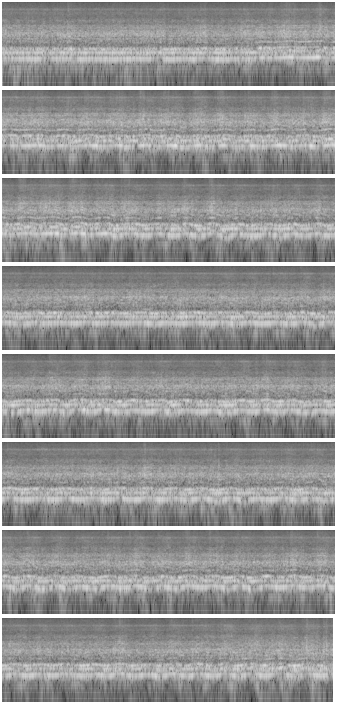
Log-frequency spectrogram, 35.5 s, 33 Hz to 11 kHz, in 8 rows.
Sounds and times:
Blender: 0:00.0 - 0:35.5.

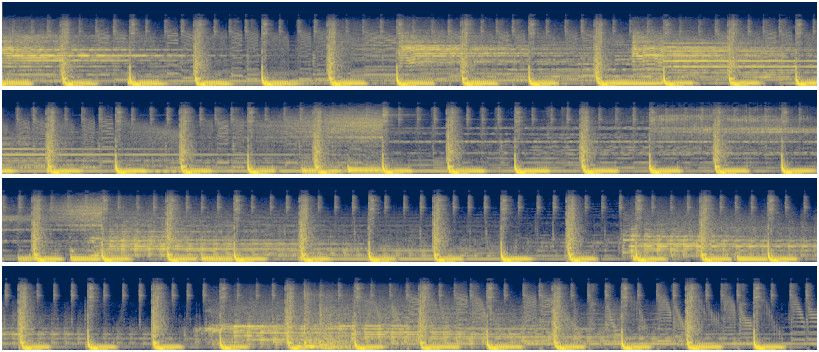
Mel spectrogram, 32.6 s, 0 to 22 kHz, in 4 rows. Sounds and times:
Music: 0:00.0 - 0:32.6.

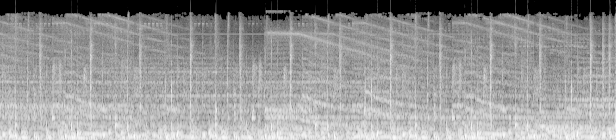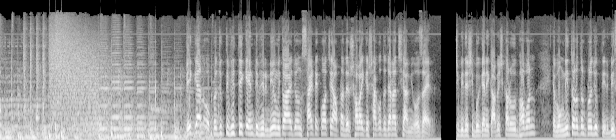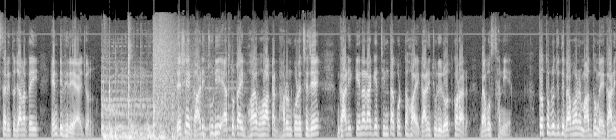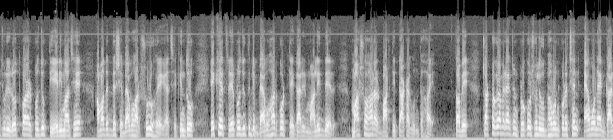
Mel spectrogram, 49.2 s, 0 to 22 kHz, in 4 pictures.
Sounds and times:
Music: 0:00.0 - 0:17.0, 0:26.6 - 0:30.3
Speech: 0:16.0 - 0:26.6, 0:28.2 - 0:49.2.

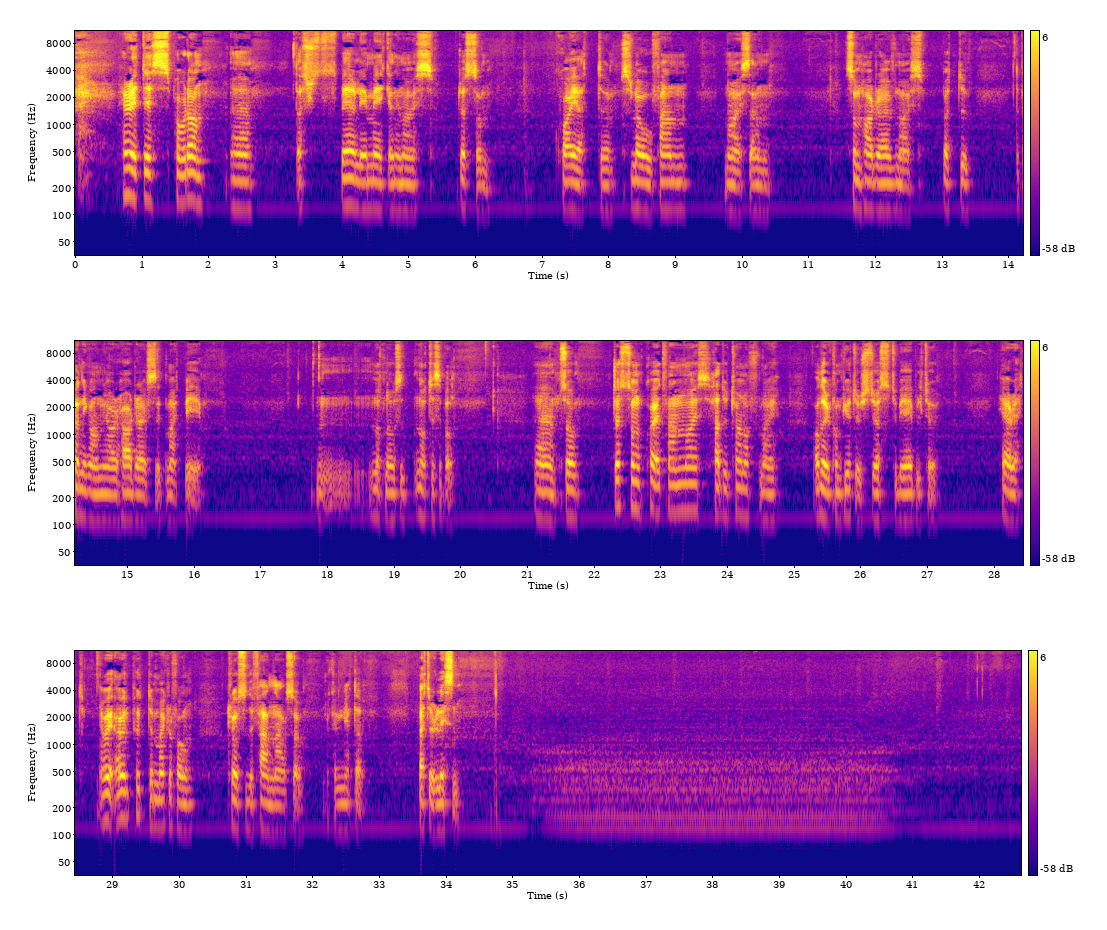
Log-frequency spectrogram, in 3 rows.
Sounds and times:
Speech: 0:00.7 - 0:06.3, 0:07.2 - 0:09.2, 0:09.8 - 0:10.5, 0:11.6 - 0:13.5, 0:14.1 - 0:16.2, 0:17.8 - 0:20.0, 0:21.1 - 0:27.2, 0:28.1 - 0:32.8, 0:33.6 - 0:34.3.

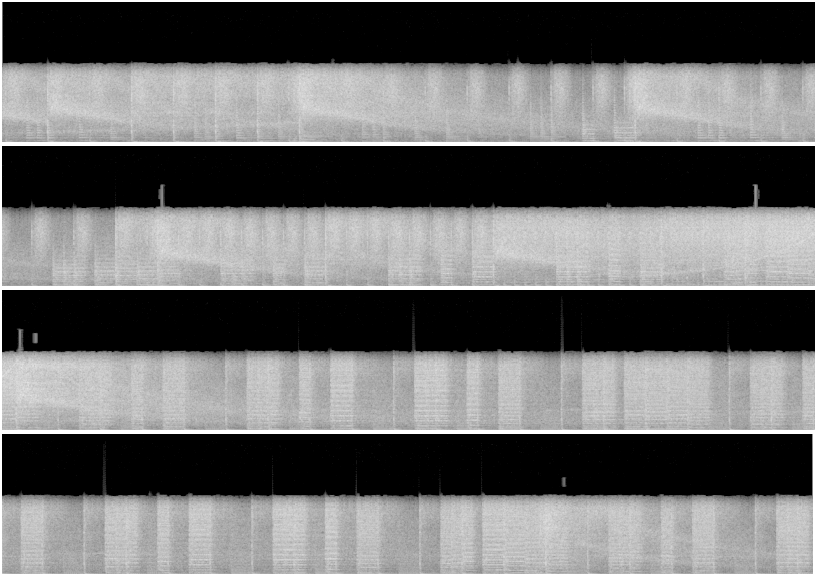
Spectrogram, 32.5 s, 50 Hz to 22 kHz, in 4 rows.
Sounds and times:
Music: 0:00.0 - 0:32.5.

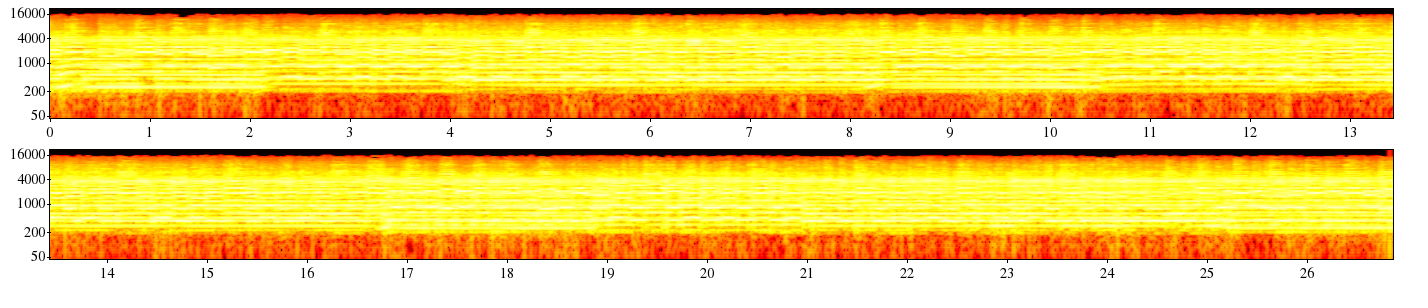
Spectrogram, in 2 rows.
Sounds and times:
Violin, fiddle: 0:00.0 - 0:26.8.

